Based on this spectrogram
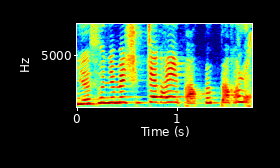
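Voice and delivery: high-pitched acted mob cry; crowd's loud demand. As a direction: call it out like a crowd demanding punishment. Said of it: "큰 소리로 해가지고".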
